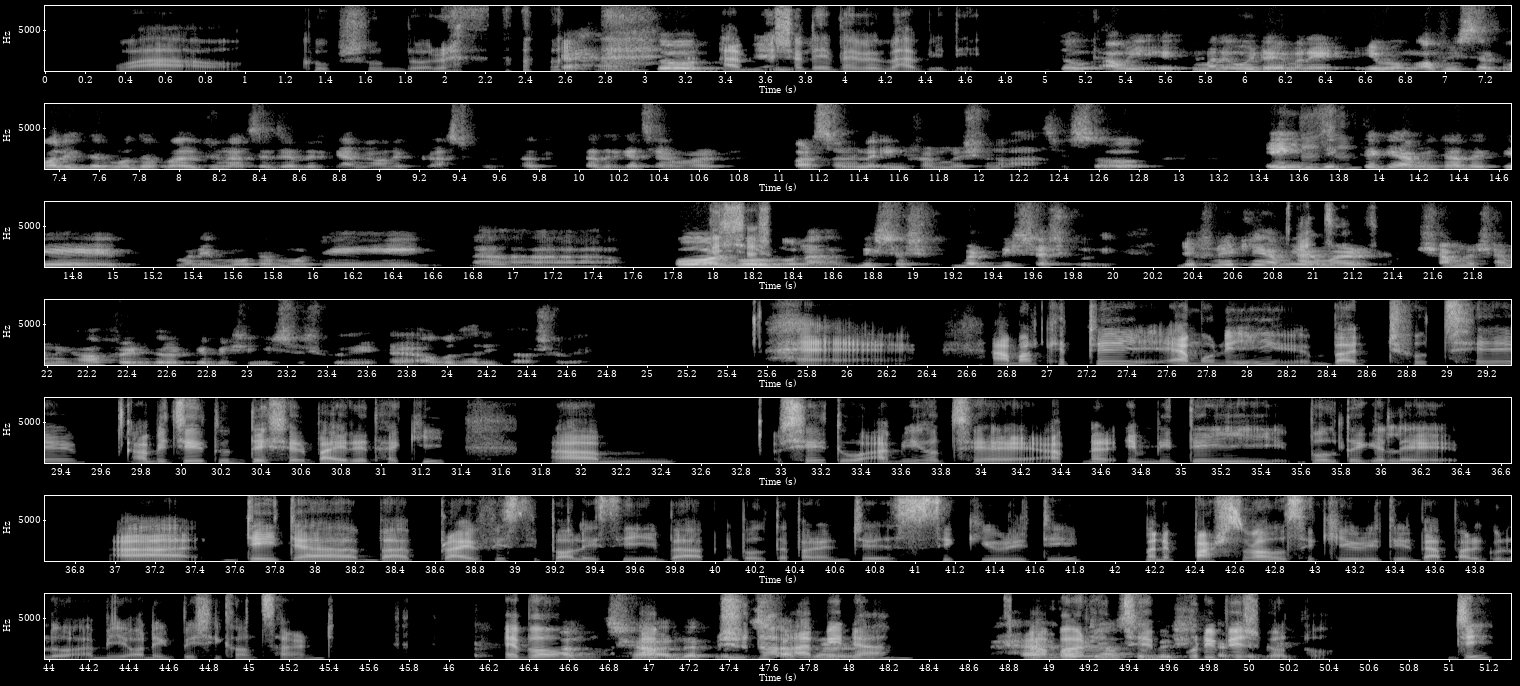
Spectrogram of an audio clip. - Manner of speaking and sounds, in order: chuckle; "ঐটাই" said as "ঐডাই"; unintelligible speech; in English: "ডেফিনিটলি"; lip smack; tapping; in English: "প্রাইভেসি পলিসি"; in English: "কনসার্নড"; in English: "that means"
- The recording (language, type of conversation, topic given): Bengali, unstructured, সামাজিক যোগাযোগমাধ্যম কি আমাদের বন্ধুত্বের সংজ্ঞা বদলে দিচ্ছে?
